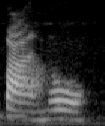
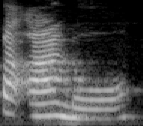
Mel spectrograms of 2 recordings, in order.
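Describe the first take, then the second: First: The word is said in a shortened form. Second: The word is said in its full form. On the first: "minsan nagiging paano" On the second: "Yung salitang paano"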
